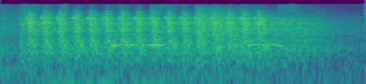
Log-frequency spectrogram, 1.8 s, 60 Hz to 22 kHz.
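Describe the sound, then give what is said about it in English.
A rapid, sustained burst of automatic gunfire at night, loud sharp reports fired in quick regular succession for over a second before trailing off. No voices are heard. “30 seconds later, the entire night just erupts into automatic gunfire.”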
